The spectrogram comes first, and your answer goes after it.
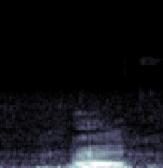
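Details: Rottweiler giving one deep, rumbling growl-like vocalisation that swells for about seven tenths of a second, then fades, with steady low harmonics and faint background hiss.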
